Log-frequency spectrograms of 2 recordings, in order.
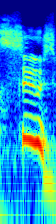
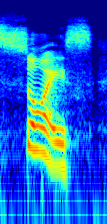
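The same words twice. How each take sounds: First: The vowel is a plain 'oo' sound. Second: The vowel is an 'oy' diphthong sound. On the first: The speaker calls it wrong. "It's not Seuss" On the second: The speaker calls it right. "it's pronounced like ois"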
